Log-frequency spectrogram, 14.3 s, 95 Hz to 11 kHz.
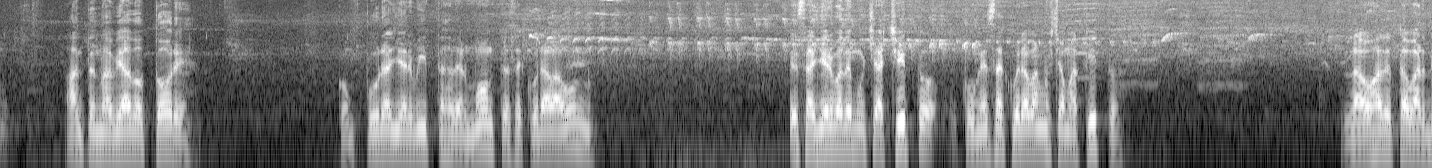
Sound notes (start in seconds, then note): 7.6 speaking in foreign language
